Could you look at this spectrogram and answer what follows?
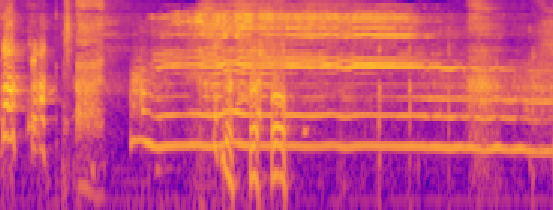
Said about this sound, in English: No, that ain't no damn ghost. That's someone yawning and stretching.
